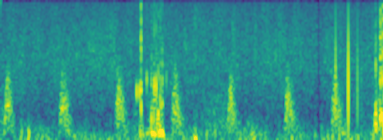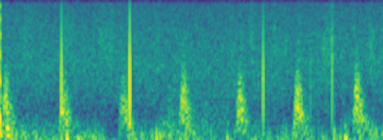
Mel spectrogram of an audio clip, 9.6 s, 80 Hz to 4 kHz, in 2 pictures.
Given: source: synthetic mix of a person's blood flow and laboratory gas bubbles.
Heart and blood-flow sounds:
Doppler ultrasound of blood flow; subclavian vein
1.67-2.08 s: bubbles
4.64-4.92 s: bubbles
From the record:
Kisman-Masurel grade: 122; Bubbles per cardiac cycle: 1 to 2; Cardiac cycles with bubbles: 10 to 50%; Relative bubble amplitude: moderate (0.250 to 0.450); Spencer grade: 2 (many but less than half of the cardiac periods contain bubble signals, singularly or in groups); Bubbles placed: anywhere in the cardiac cycle

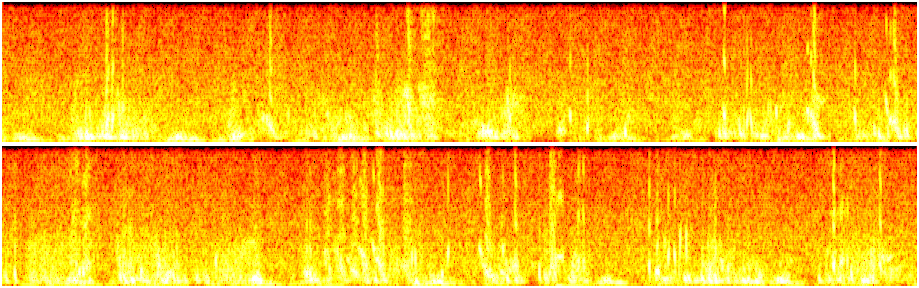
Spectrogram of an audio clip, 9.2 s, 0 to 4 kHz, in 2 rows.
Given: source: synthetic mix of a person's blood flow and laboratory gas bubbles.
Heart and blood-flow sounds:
Doppler ultrasound of blood flow; precordium
0.35-0.74 s: bubbles
1.27-1.45 s: bubbles
1.50-2.20 s: bubbles
2.35-2.62 s: bubbles
2.77-2.88 s: bubbles
2.90-2.97 s: bubbles
3.08-3.17 s: bubbles
3.40-3.50 s: bubbles
3.55-4.14 s: bubbles
4.24-5.06 s: bubbles
5.13-5.86 s: bubbles
6.06-6.84 s: bubbles
6.92-7.53 s: bubbles
7.79-8.54 s: bubbles
8.65-9.10 s: bubbles
From the record:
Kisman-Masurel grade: 342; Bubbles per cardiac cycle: rolling drumbeat, 9 or more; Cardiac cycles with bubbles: 100%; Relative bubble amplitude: moderate (0.250 to 0.450); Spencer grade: 3 (all of the cardiac periods contain showers or single bubble signals, but not dominating or overriding the cardiac motion signals); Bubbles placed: anywhere in the cardiac cycle

